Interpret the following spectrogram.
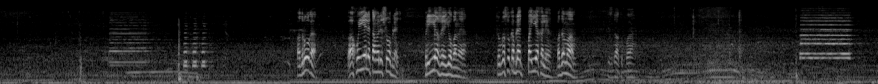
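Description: Loud speech in several short outbursts over the steady low hum of a car's cabin while driving. Two short high tones sound about one and two seconds in.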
